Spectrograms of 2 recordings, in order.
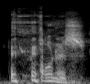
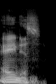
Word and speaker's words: onus: Onus. No, Neil. No, he anus.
